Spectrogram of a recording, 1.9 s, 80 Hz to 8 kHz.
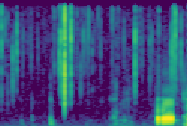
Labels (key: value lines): label: biophony, knock croak
recorder: SoundTrap 300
